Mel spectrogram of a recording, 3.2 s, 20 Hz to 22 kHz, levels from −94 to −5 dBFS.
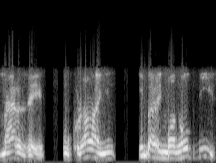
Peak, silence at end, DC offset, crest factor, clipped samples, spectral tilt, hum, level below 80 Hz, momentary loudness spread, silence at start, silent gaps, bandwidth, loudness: -8 dBFS; 0 s; under 0.1%; 12 dB; under 0.1%; -8.5 dB/octave; none; -62 dBFS; 8 LU; 0 s; none; 4.7 kHz; -20 LUFS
